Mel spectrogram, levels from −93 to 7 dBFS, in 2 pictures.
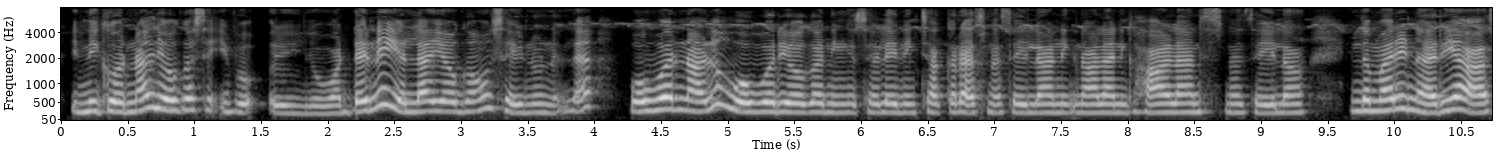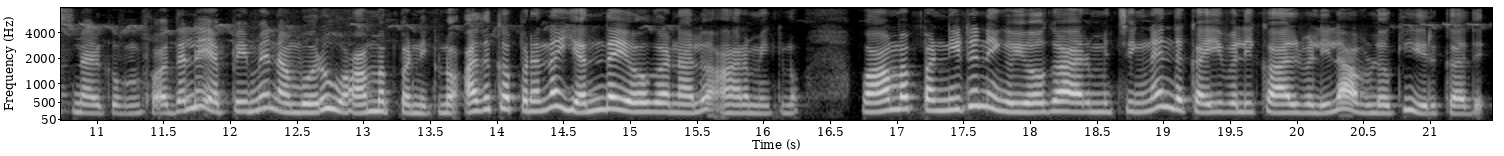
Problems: none marked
